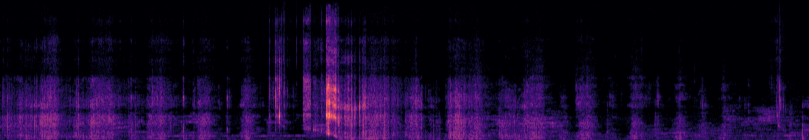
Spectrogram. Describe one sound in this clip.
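Crisp snacks rustle and crackle in a woman's fingers.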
